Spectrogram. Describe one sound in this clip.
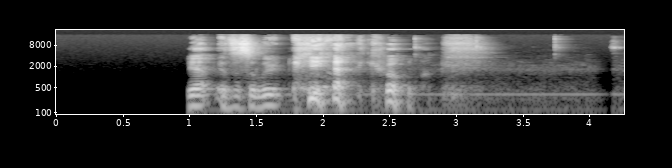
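A young man laughs loudly, close to a microphone.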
